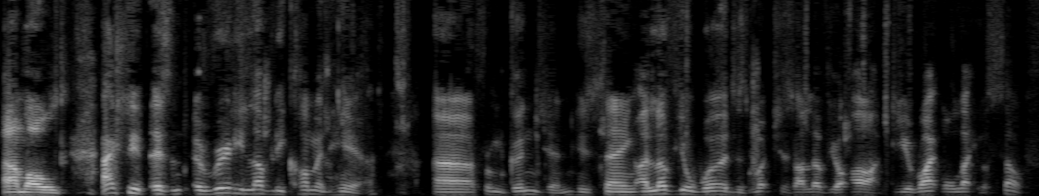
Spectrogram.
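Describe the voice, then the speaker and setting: A man hosting a casual live interview, cheeky, excitable and quick to swear. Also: medium pitch. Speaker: host.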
